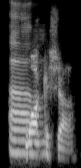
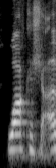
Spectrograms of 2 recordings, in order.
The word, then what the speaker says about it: Waukesha: not going to pretend to be able to pronounce the town where it happened because i've only seen it written waukesha waukesha okay cool thank you um this is something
